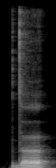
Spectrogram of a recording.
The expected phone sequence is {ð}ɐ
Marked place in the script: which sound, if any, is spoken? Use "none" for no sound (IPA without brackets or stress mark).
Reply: d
